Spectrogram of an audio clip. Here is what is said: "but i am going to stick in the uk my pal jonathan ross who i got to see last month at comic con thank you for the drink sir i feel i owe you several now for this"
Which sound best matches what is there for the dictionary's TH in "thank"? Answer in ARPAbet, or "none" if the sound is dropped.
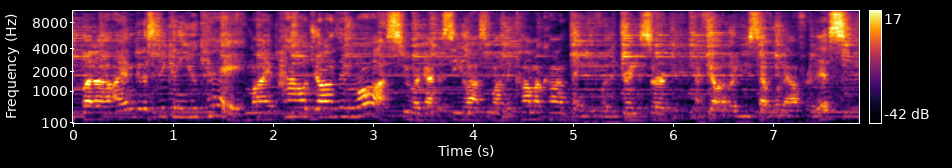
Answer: TH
